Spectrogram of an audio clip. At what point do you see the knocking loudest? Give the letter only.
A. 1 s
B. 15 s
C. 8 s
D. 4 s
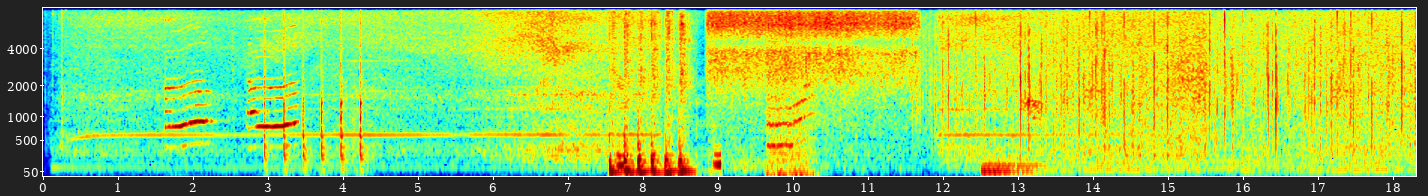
C.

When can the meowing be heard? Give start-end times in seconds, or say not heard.
1.6-3.5, 9.6-10.3, 12.4-13.4.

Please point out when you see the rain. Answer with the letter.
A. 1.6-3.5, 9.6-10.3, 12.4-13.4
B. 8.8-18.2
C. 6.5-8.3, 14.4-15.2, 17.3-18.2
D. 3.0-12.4
B.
